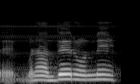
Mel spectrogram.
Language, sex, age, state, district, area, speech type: Dogri, female, 45-60, Jammu and Kashmir, Udhampur, rural, spontaneous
